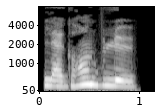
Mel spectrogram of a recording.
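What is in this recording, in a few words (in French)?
"la grande bleue", French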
